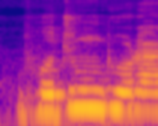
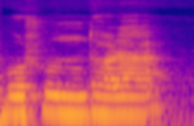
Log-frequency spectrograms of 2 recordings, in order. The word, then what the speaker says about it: বসুন্ধরা: আর এ মশায় ভজুমঢোরা নয় ওটা বসুন্ধরা।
